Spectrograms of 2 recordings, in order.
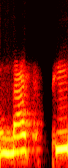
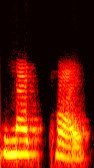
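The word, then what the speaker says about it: magpie: This is, हम इसको मैक्पी भी प्रोनाउंस कर सकते हैं एंड मैगपाई भी प्रोनाउंस कर सकते हैं. तो मैगपाई जरा ज्यादा डिसेंट लगता है, इसीलिए इट इज मैगपाई.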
